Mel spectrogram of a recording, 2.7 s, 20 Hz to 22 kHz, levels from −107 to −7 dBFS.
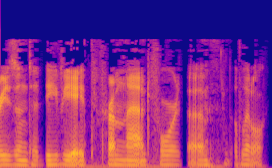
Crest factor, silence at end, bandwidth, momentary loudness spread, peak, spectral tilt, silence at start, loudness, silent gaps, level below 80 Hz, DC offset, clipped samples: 26 dB; 0.1 s; 8.8 kHz; 11 LU; -2 dBFS; -5 dB/octave; 0 s; -28 LUFS; none; -50 dBFS; under 0.1%; under 0.1%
